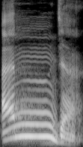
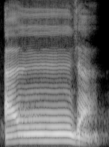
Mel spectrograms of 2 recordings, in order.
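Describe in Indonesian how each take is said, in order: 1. Huruf n diucapkan dengan jelas dan penuh. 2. Huruf n tersembunyi sebagai bunyi sengau. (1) "bukan anja" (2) "tapi anja ... Ini ikhfa"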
